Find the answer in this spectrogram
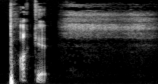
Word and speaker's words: Puckett: Lilith Hellfire's favorite, Puckett. Popping those peas. Puckett, yes, Puckett. Puckett. That's how we pronounce that.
